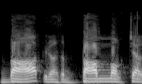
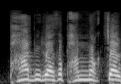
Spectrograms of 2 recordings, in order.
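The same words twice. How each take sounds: First: The initial b sound is voiced. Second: The initial b sound is voiceless. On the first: "영어를 쓴 사람은 밥이라서 밥 먹자 그런단 말이에요" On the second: "한국 사람들이 이래"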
